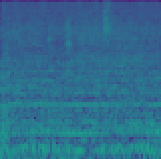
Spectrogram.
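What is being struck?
Nothing is struck.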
